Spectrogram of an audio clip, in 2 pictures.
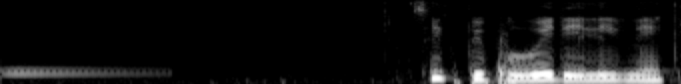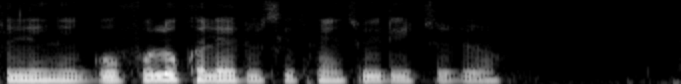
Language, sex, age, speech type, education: Nigerian Pidgin, female, 15-29, spontaneous, tertiary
